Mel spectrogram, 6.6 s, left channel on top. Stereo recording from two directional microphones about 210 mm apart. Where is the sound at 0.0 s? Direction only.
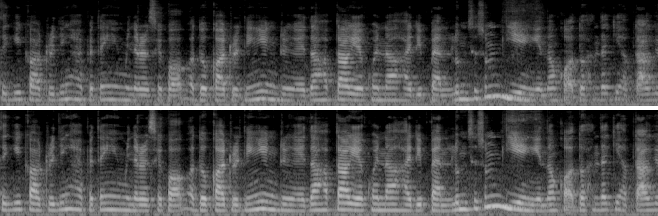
35° right (ahead or behind).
